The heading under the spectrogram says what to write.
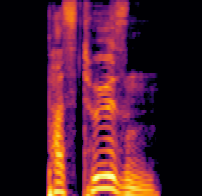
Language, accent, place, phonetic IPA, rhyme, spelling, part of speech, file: German, Germany, Berlin, [pasˈtøːzn̩], -øːzn̩, pastösen, adjective, De-pastösen.ogg
- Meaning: inflection of pastös: 1. strong genitive masculine/neuter singular 2. weak/mixed genitive/dative all-gender singular 3. strong/weak/mixed accusative masculine singular 4. strong dative plural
